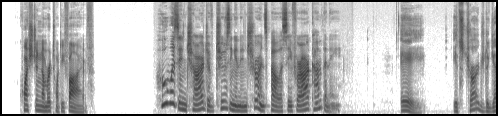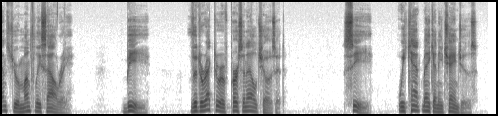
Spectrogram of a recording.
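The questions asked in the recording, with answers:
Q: Who was in charge of choosing an insurance policy for our company?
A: B: The director of personnel chose it.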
